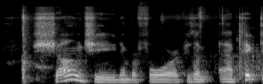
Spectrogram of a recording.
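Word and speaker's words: Shang-Chi: be from the newest shang chi or shang chi as i have now found out i have been pronunciating it pronouncing it wrong this whole time shanxi number four because i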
